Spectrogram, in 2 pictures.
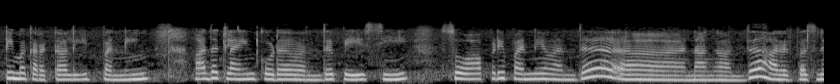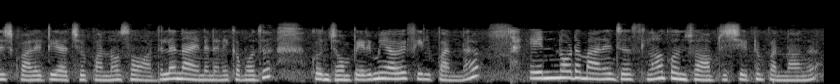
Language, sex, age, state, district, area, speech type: Tamil, female, 18-30, Tamil Nadu, Mayiladuthurai, rural, spontaneous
